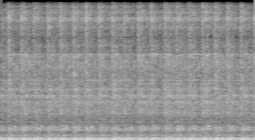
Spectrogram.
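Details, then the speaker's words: Yamaha Vega R New in first gear, rear wheel spinning with brake applied, after replacing the worn one-way clutch set and a loose rubber part: the earlier grinding "wer-wer" from the clutch housing is gone, and it runs smooth and even. "dengarkan untuk suara werwernya di bagian bak kopling sudah hilang dan suaranya halus ya"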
